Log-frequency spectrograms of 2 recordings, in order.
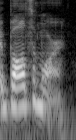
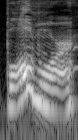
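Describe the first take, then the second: First: Said in the usual way. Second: "Baltimore" squashed to two syllables, BAWL-more; local Baltimore pronunciation. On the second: Shown as a demonstration. Cohost showing the accent only locals can do, "Baltimore" as BAWL-more. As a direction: say "Baltimore" louder, dropping the middle "ti". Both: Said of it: "the one that no one can do unless you're from".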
